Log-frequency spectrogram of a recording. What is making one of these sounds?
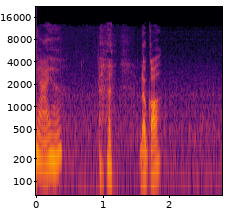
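A young man speaks briefly and cheerfully close by.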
